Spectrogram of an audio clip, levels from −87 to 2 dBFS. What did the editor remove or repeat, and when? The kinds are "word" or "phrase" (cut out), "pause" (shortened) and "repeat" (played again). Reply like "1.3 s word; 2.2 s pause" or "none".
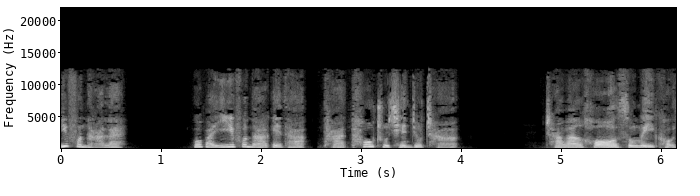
2.5 s pause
